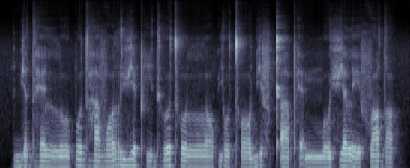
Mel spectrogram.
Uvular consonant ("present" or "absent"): absent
